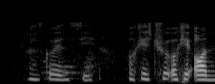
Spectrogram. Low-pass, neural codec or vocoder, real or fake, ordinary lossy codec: 7.2 kHz; none; real; AAC, 48 kbps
